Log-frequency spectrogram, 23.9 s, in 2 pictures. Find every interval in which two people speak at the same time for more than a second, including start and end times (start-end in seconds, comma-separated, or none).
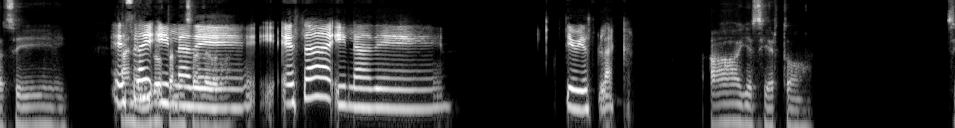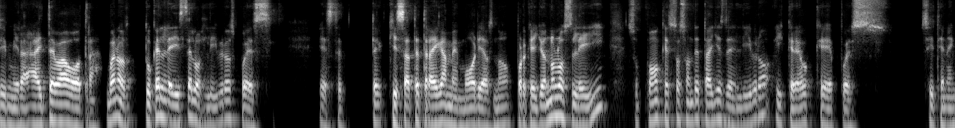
1.5-3.0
